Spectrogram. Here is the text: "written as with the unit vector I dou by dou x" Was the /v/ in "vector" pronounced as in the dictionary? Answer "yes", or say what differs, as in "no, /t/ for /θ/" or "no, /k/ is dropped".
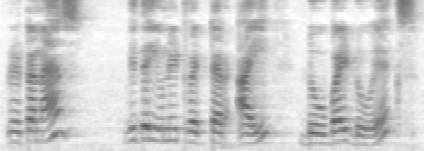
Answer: yes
